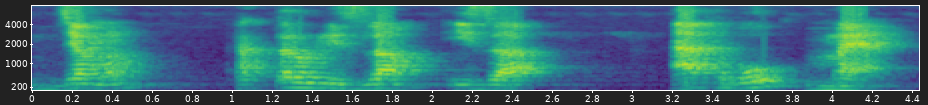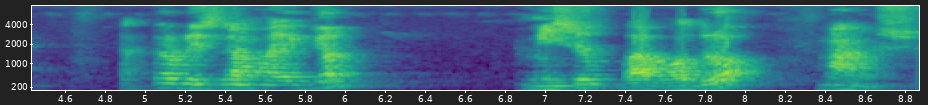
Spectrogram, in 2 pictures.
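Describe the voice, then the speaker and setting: A man with a Bangladeshi accent teaching an online English pronunciation class. He says each word slowly several times and then gives its meaning. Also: on the high side, pushed and bright, very echoey, distant mic, rough recording. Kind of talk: online language lesson.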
